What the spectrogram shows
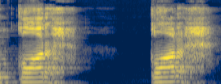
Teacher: वक़फ़ की सूरत में हा को साकिन कर देंगे, क़ाफ को रा साकिन और हा साकिन के साथ मिलाकर अदा करेंगे।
